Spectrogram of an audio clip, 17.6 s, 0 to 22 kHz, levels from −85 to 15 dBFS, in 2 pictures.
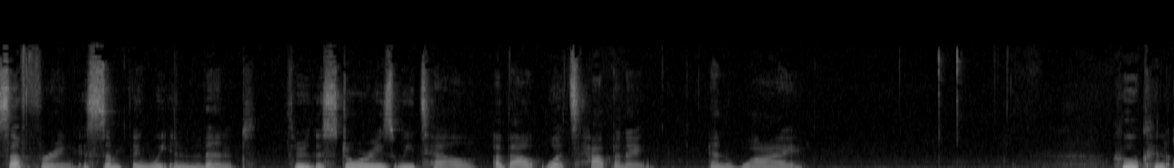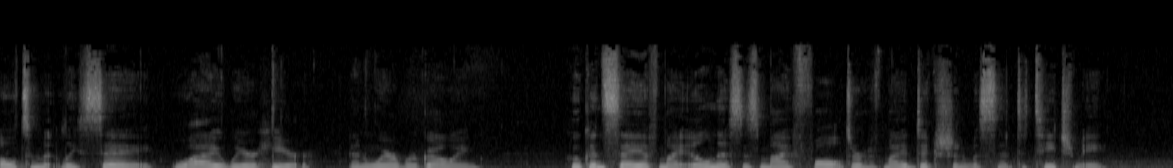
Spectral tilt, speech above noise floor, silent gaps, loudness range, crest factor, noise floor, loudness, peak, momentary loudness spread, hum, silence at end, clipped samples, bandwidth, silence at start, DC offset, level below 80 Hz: -5 dB/octave; 29 dB; none; 8 LU; 20 dB; -66 dBFS; -37 LUFS; -18 dBFS; 13 LU; none; 0.5 s; under 0.1%; 16 kHz; 0 s; under 0.1%; -70 dBFS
